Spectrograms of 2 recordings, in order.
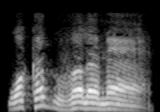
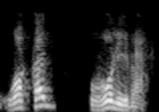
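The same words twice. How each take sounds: First: "ظلما" drawn out as ẓalamaa; slow ẓa-la-maaa on "ظلما"; active vowelling. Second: "ظلم" said slowly as ẓulima; drawn-out ẓu-li-ma for "ظلم"; passive vowelling. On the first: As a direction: read "ظلما" as active ẓalamā, very long final alif. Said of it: "فيكون الفعل مبنيا للمعلوم". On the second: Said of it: "إن بنيته للمفعول". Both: Shown as a demonstration.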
